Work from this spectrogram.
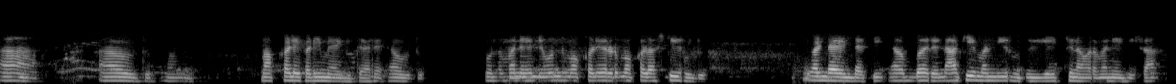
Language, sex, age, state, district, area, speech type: Kannada, female, 45-60, Karnataka, Dakshina Kannada, rural, conversation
